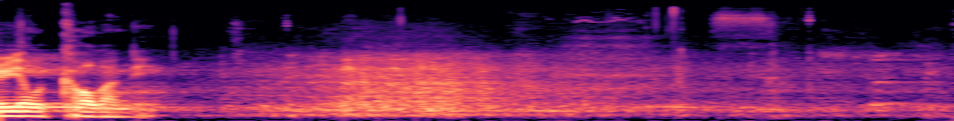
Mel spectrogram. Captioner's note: laughter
